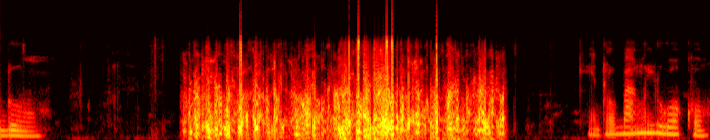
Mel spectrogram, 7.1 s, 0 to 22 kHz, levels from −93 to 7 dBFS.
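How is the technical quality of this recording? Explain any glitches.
The recording has one serious glitch, a codec payload misread from 1.80 to 5.09 s. The sender packed AMR wideband frames octet-aligned, but the receiver unpacked them as bandwidth-efficient, so every field landed in the wrong place. The decoder rebuilt garbled noise and warble that barely tracks the speech, until the framing agreed again. Outside that stretch, the AMR wideband (HD Voice) coding sounds clear, which fits a rate around 12.65 kbit/s.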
